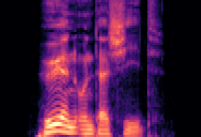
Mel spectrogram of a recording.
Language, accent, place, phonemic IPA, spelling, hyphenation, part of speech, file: German, Germany, Berlin, /ˈhøːənˌʔʊntɐʃiːt/, Höhenunterschied, Hö‧hen‧un‧ter‧schied, noun, De-Höhenunterschied.ogg
- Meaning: drop (difference in altitude)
